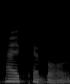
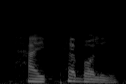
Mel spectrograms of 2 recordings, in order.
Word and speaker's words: hyperbole: Some people normally say hyperbole. No, the word is hyperbole. Hyperbole spelled Hyperbole. Hyperbole spelled Hyperbole. The word is hyperbole and not hyperbole.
